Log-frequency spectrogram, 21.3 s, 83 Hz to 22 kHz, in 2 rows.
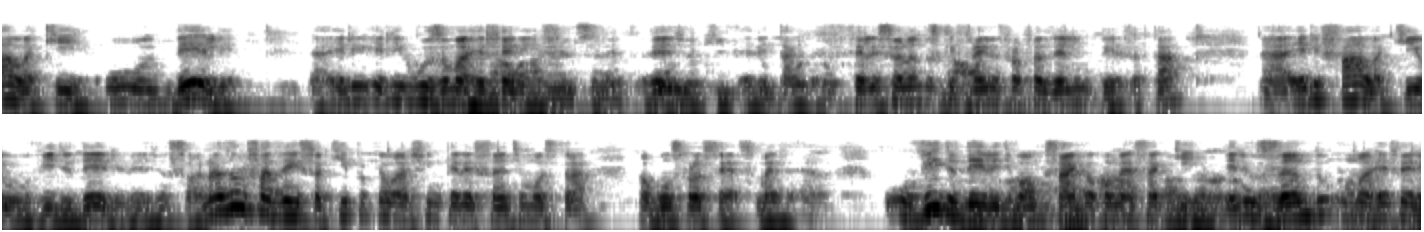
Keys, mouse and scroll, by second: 5.8 v, 13.7 click, 21.1 scroll up 3, 21.1 g.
